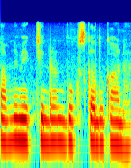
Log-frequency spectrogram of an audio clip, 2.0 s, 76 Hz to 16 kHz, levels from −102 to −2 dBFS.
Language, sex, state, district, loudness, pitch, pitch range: Hindi, female, Bihar, Vaishali, -15 LUFS, 175 Hz, 170-180 Hz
